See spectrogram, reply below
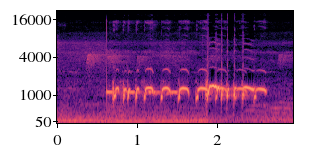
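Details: One extended zebra dove phrase from a lure recording for local doves: a quick run of bubbling, evenly spaced coo notes that swell into a louder, slightly higher burst before fading, over low background noise.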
